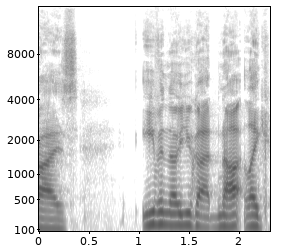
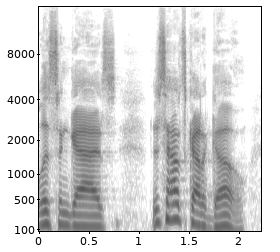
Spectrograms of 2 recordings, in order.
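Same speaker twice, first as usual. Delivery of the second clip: put-on Tennessee-accented voice. Retelling what the mediator on a call said, imitating a Tennessee accent. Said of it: "Tennessee accent too".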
